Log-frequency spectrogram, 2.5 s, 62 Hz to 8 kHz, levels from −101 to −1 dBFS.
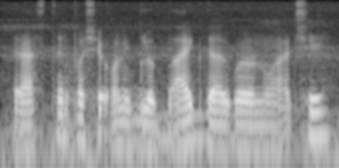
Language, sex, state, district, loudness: Bengali, male, West Bengal, Cooch Behar, -19 LUFS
